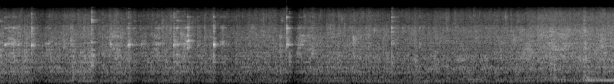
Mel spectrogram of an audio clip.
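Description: Chopped onions and a freshly added chili-onion-garlic-ginger-coconut paste sizzling in hot oil in a steel kadai, with a spatula scraping and clicking against the metal pan as the paste is stirred in.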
